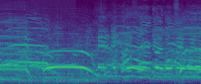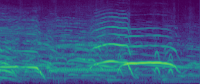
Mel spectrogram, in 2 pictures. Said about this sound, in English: is given the honor this year of hauling Old Man Winter onto the bonfire amid cheers and howls from the crowd.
